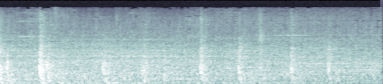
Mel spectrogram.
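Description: A passenger train pulls out of a station, its wheels clicking over the rail joints in a steady clickety-clack above the constant rumble of the carriages. No voices are heard.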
